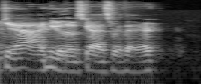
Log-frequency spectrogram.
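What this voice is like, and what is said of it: Imitates an anime character's voice. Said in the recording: “good Shino impression”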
